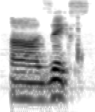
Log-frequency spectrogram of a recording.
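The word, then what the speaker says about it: sechs: আপনার যে জেক্স তো এই এস এর উচ্চারণ আমরা যেহেতু বললাম সবসময় এটা আপনার জ এর মত হবে মানে জিহ্বার অগ্রভাগ দিয়ে বলতে হবে জেক্স আচ্ছা তার পরবর্তীতে আছে হচ্ছে আপনার সেহা তো এটাও আপনার অনেকটা কনফিউজিং।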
